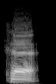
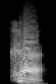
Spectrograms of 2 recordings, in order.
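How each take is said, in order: First: "ka" with a light puff of air; moderate aspiration. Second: "Ka" with an excessive puff of air; over-aspirated ka. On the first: Teacher showing the correct sound, "ka" lightly aspirated. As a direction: release the k of "ka" gently, not overdone. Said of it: "Tidak terlalu, namun". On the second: Teacher showing the mistake, "Ka" blasted with air. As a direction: push too much breath into the k of "Ka". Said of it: "namun tidak dengan terlalu". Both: Shown as a demonstration.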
